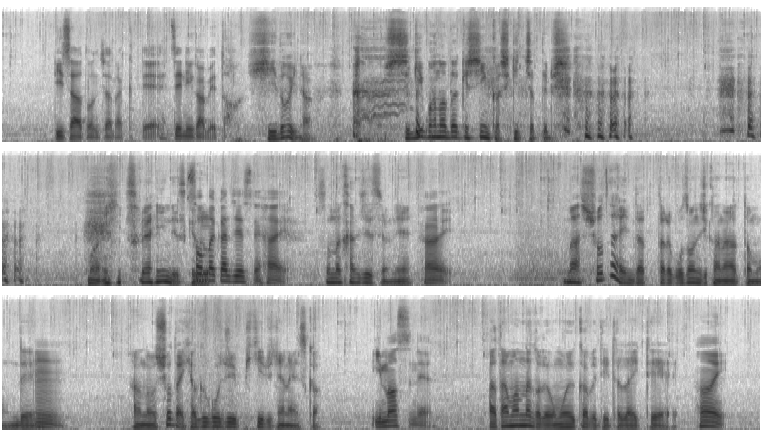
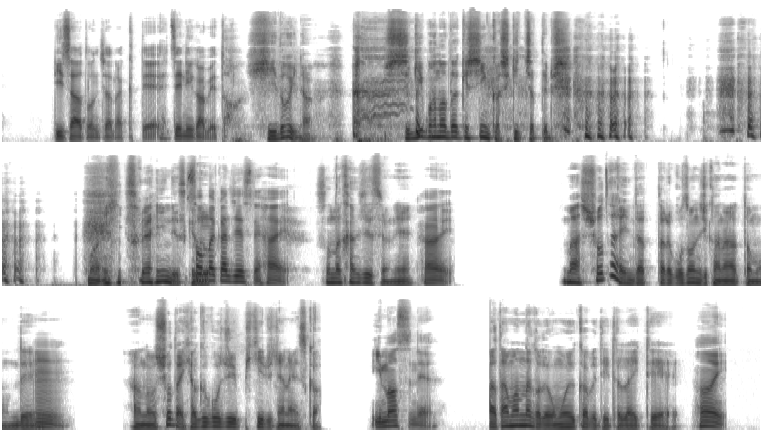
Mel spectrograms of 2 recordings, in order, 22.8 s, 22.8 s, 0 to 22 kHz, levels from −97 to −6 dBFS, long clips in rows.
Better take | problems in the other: second | wind noise on the microphone; occasional gusts; 20 dB below the speech

